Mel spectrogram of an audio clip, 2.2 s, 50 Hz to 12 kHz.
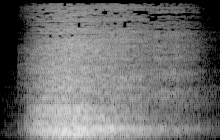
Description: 科幻小说中的未来主义声音 " 太空之声 禅 7
描述：科幻科幻外星人机械未来主义
标签： 机械 科幻 科幻 未来 外来
声道立体声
